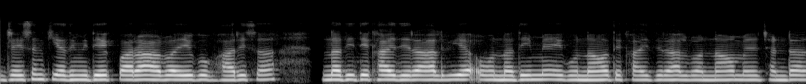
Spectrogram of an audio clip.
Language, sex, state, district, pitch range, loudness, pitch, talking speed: Bhojpuri, female, Uttar Pradesh, Deoria, 210-215 Hz, -13 LUFS, 215 Hz, 210 wpm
